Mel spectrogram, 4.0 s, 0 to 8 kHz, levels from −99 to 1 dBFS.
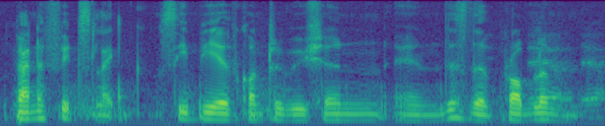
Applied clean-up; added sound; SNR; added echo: none; none; none; none.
